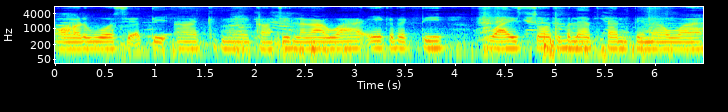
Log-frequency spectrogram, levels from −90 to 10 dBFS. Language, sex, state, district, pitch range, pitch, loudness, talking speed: Hindi, male, Bihar, West Champaran, 135-145 Hz, 140 Hz, -19 LUFS, 155 wpm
